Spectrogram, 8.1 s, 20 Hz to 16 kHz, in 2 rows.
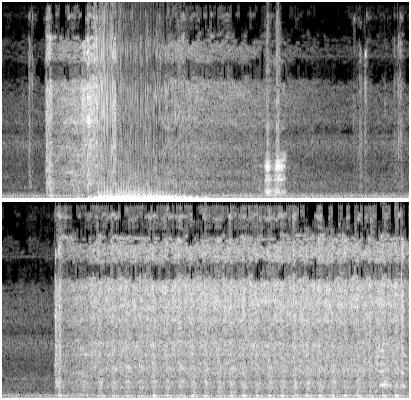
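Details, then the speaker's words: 2001 Chevrolet Cavalier, abandoned, new fuel pump and filter, restarted after driving home: brief crank, catches, uneven pulsing idle about three beats a second, lots of smoke; owner suspects intermittent wiring harness fault, radio also without power. "Ruh-roh, Raggy! Look how much smoke you made. I think we've got another harness issue somewhere because it's intermittent."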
